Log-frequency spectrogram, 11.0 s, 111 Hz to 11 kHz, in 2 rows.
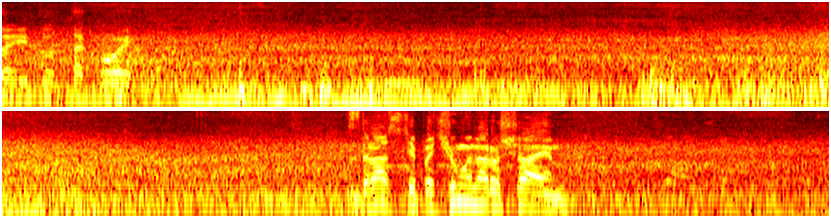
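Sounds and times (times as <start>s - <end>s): cars driving past: 0.0s - 11.0s.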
